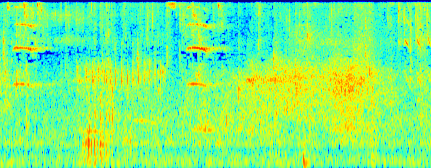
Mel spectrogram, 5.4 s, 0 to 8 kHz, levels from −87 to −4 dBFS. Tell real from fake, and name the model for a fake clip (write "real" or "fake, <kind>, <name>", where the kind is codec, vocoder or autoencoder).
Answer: real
